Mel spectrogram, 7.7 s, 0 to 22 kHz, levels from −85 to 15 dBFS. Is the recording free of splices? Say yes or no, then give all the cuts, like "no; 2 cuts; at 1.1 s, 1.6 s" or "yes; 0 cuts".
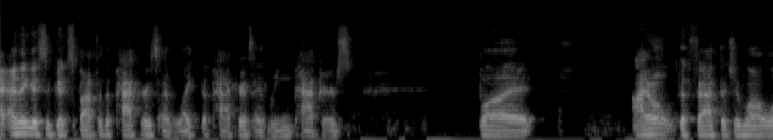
no; 1 cut; at 6.8 s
